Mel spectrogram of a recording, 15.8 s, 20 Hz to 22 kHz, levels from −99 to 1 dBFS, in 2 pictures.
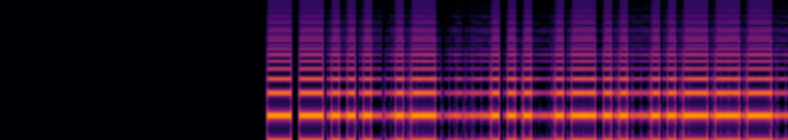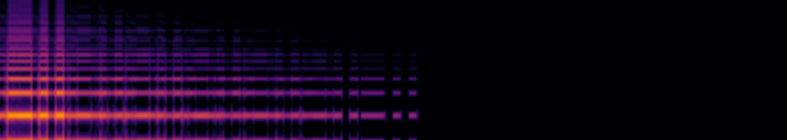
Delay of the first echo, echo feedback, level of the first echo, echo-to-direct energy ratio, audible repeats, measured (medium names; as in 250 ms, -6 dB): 588 ms, 58%, -15.5 dB, -13.5 dB, 5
